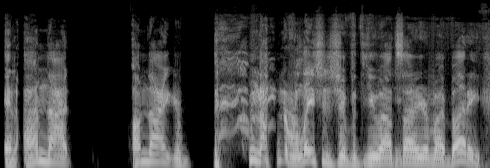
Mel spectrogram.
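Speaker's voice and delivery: high-pitched and laughing; laughing disclaimer. Real, not acted. Host joking to his buddy about their relationship, laughing. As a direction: protest through a laugh.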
